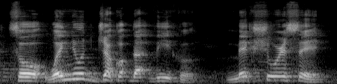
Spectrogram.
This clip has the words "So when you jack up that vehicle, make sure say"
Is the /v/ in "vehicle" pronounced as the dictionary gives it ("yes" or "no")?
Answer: yes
